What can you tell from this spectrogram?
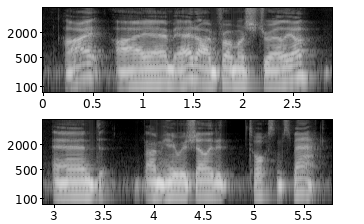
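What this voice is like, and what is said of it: Australian accent. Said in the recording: “he has a little bit of an accent”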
